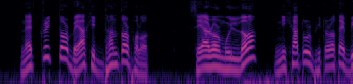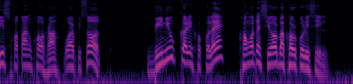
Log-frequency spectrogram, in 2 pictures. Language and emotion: Assamese, angry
